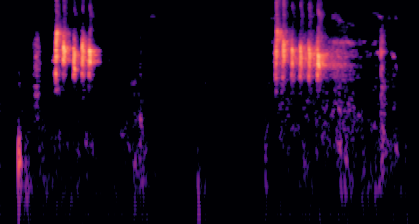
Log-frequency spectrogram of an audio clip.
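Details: Summer Tanager call, distinct from Scarlet Tanager's: two quick, dry chattering calls, each a rapid run of clicking "pi-tuk-i-tuk" notes under a second, separated by a short pause.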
